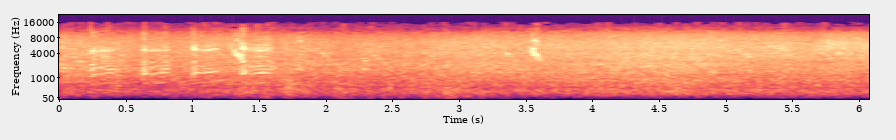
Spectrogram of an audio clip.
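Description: Ocean surf rushing steadily, with some wind noise. A few short high chirps sound within the first second and a half, and once more about three and a half seconds in.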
